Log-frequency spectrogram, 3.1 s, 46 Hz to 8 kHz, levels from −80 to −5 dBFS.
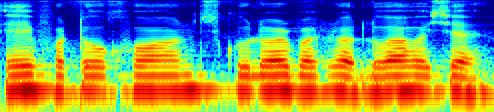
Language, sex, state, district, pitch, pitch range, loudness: Assamese, male, Assam, Sonitpur, 125 Hz, 120-125 Hz, -15 LUFS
